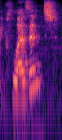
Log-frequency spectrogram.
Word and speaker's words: pleasant: And say pleasant. Pleasant. First syllable is strong.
